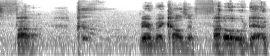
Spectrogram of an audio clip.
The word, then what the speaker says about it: pho: Please tell me you don't call it faux. All my redneck family in here calls it faux.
